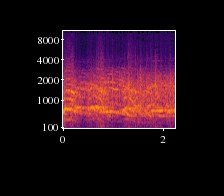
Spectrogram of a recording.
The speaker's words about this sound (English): The cheers had broke out and taken up by those waiting outside Leicester Castle. Neither the judge nor the clerk of the court could make himself heard.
